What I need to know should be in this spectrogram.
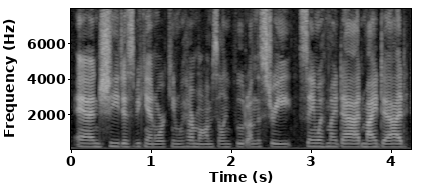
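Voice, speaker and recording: A woman's voice: fairly low pitch, completely flat delivery, a little fast, a bit bright, clear, resonant tone. Earnest young woman telling her story. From United States. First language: Spanish. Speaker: podcast co-host. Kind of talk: personal reflective podcast talk.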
